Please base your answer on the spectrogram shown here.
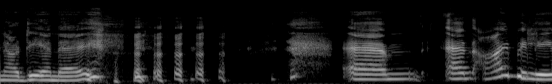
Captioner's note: laughs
